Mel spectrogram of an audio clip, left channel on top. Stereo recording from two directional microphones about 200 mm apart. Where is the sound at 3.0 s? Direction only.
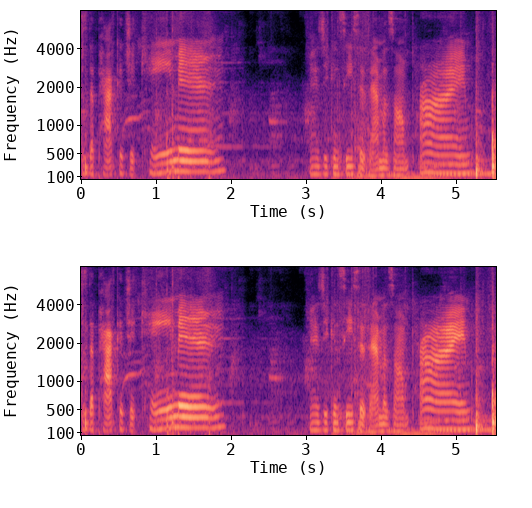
Centre (ahead or behind); by 5.2 s 20° left (ahead or behind).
